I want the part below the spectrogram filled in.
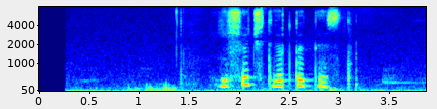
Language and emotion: Russian, neutral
